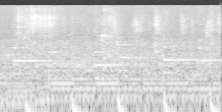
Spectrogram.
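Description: Soft background music with steady sustained notes, under a person chewing a mouthful of fried chicken.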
